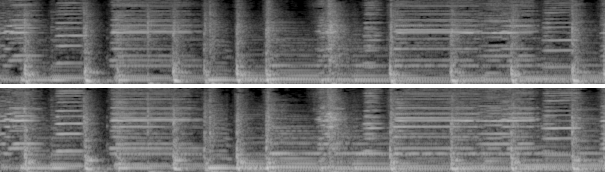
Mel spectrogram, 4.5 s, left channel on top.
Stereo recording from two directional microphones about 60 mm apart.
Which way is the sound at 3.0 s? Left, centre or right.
Centre.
